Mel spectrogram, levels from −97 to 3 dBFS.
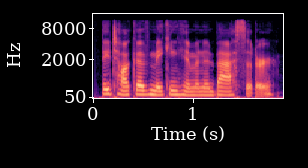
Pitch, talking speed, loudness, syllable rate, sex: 175 Hz, 220 wpm, -17 LUFS, 6.6 syllables/s, female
